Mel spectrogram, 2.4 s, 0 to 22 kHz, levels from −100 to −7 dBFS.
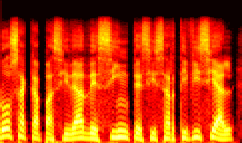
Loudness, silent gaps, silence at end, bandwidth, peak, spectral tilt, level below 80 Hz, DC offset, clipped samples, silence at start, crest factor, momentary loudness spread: -21 LUFS; none; 0.1 s; 13.5 kHz; -4 dBFS; -4.5 dB/octave; -48 dBFS; under 0.1%; under 0.1%; 0 s; 16 dB; 5 LU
